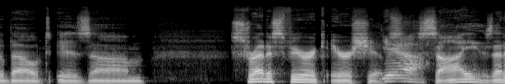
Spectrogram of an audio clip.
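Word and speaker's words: Sceye: Sigh. Is that how you say it? Sky.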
